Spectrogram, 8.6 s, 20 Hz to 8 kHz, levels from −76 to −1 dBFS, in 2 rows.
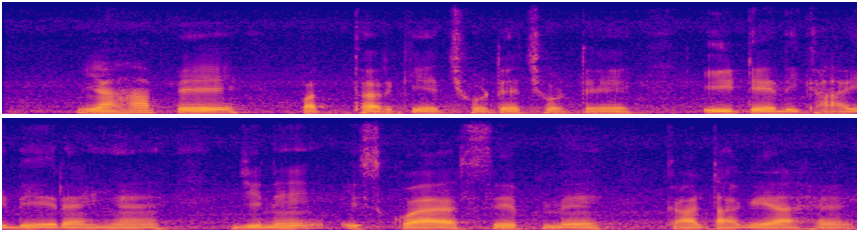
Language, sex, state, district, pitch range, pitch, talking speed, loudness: Hindi, male, Bihar, Kaimur, 110-115 Hz, 115 Hz, 125 wpm, -20 LUFS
